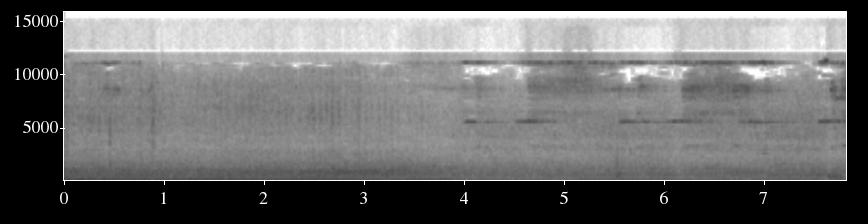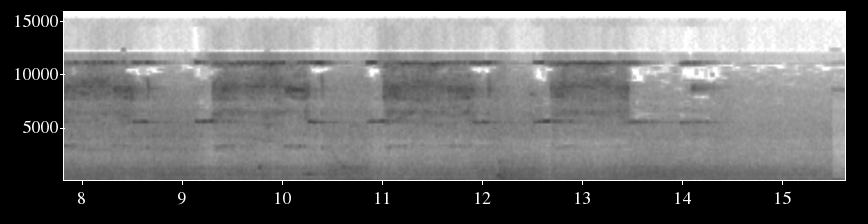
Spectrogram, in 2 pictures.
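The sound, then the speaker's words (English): A Cutlass Supreme car drives into an underground parking garage, its engine and tire noise a steady, enclosed rumble throughout, with faint high-pitched squeals flickering above it. “Drive up here and make a ride into the underground parking garage.”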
